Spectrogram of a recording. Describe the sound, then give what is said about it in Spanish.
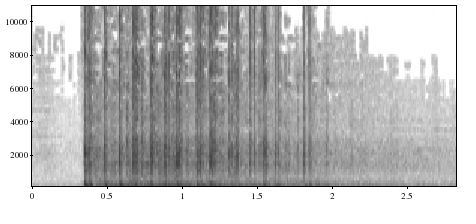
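Explosive charges bring down the coke battery chimneys in Avilés: a sudden loud blast breaks into a rapid series of cracking detonations over a deep rumbling roar that slowly fades away. “Ese es el sonido de ese momento que ya forma parte de la historia de Avilés, el derribo de esas chimeneas que presidían la entrada a la ciudad, un derribo que ahora está bajo la lupa de la UCO.”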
